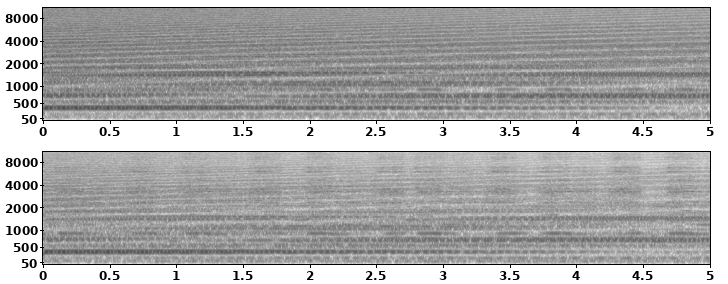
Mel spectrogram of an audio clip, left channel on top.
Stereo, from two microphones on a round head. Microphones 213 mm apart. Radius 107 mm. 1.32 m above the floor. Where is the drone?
45° left (ahead or behind); by 5.0 s 75° left (ahead or behind).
